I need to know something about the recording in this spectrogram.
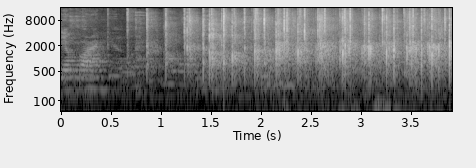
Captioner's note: applause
